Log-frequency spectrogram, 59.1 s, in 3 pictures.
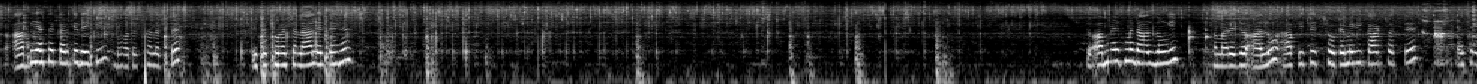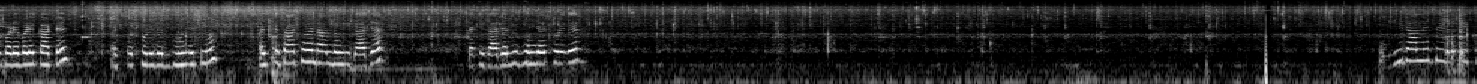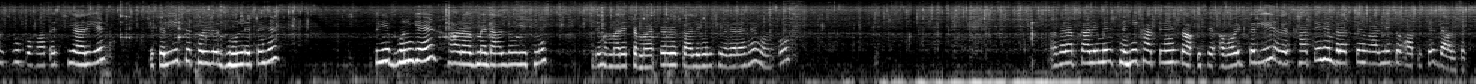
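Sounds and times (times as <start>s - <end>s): food sizzling in hot oil: 0.0s - 59.0s
spoon stirring and knocking pot: 1.1s - 6.7s, 18.9s - 19.9s, 38.9s - 39.4s.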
